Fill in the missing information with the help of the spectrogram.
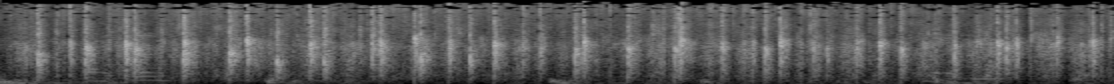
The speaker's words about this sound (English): Can you clap?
